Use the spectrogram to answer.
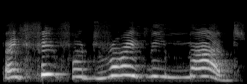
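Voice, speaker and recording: A woman voicing a loud, laughing middle-aged Jamaican mother with a booming, sing-song manner. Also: expressive, slow, highs cut off, exaggerated voice. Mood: boisterous. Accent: Jamaican (put on).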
